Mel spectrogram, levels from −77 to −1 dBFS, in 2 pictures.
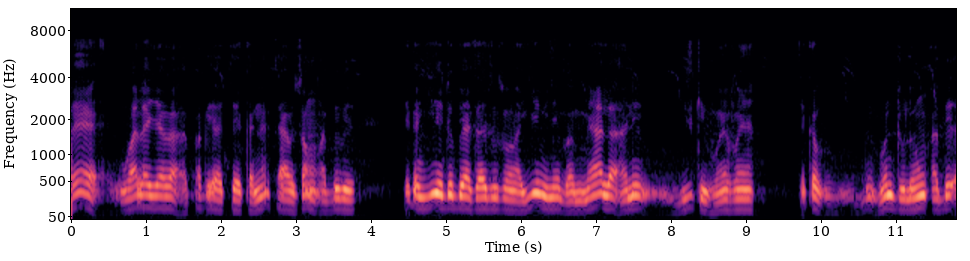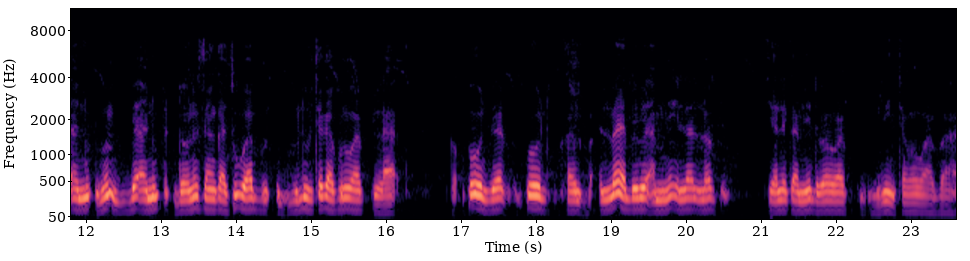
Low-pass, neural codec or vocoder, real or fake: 7.2 kHz; none; real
